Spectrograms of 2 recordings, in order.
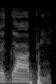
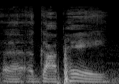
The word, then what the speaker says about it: agape: both the Lima and Agapi so will and love you can also say Agape which is probably the better way to pronounce instead of Agapi so I regret pronouncing it that way anyway the point being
